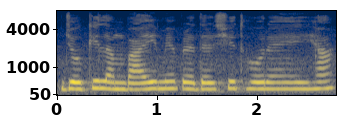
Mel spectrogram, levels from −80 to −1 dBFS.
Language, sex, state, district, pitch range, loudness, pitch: Hindi, male, Madhya Pradesh, Dhar, 230-245 Hz, -15 LUFS, 235 Hz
